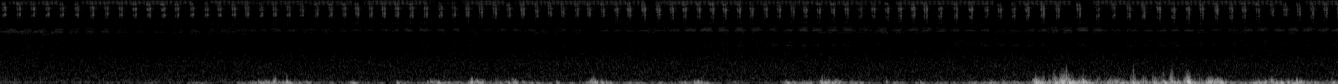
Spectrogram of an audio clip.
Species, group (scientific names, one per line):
Decticus verrucivorus
Orthoptera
